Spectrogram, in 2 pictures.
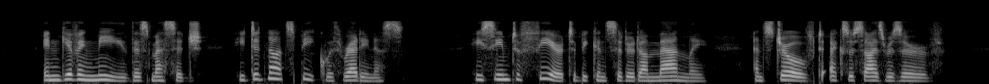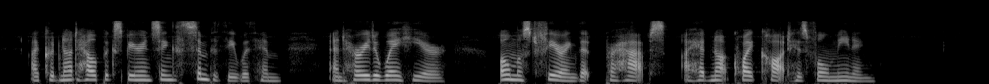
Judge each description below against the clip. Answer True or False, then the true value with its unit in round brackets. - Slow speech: False (145 wpm)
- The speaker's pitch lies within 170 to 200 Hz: True (190 Hz)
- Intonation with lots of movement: False (3.5 semitones)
